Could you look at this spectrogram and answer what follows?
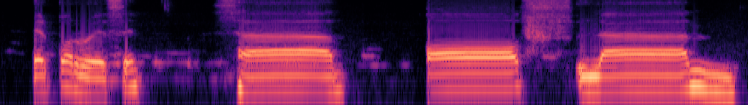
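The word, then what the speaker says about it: ث: তার মানে বুঝতে পারলাম আমরা সা বলার সময় অবশ্যই আওয়াজটা দুর্বল হতে হবে এবং চিকন ভাবে বলতে হবে সাম কফ লাম তা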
